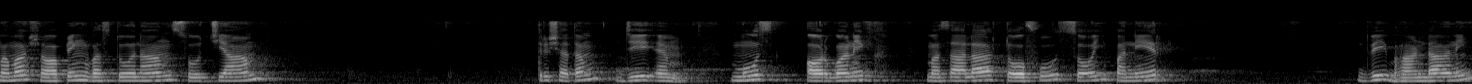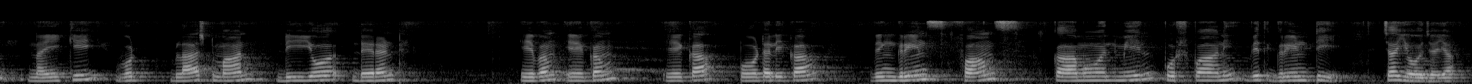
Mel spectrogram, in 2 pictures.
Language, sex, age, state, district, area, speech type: Sanskrit, male, 18-30, Telangana, Medak, urban, read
